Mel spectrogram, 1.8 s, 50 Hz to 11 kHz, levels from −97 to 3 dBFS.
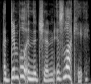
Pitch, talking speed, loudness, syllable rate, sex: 260 Hz, 230 wpm, -18 LUFS, 5.3 syllables/s, female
